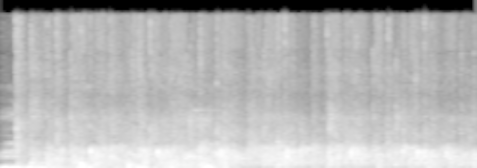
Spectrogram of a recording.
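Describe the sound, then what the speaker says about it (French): A church congregation applauds together, a dense, continuous burst of clapping filling the room for a few seconds. "On acclame le Seigneur."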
